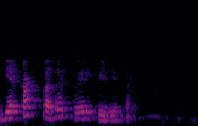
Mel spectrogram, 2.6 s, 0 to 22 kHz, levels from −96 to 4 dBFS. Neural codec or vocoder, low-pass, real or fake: none; 3.6 kHz; real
